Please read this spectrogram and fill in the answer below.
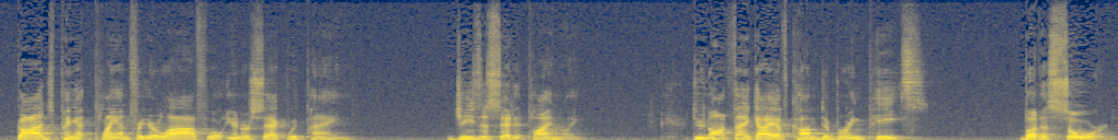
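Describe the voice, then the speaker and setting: Speaking with a Southern US accent, a man talks at a very slow pace with long, frequent pauses, a high pitch and lively intonation. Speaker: pastor. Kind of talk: sermon.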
